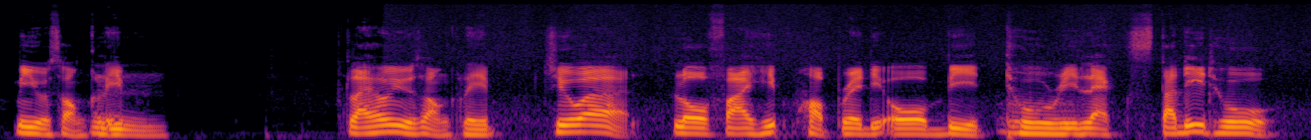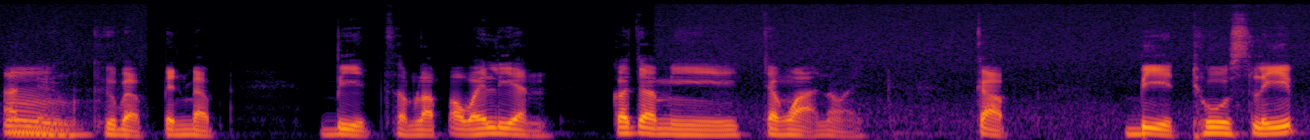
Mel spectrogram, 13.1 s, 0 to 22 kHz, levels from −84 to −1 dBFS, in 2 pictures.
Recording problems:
hiss; faint; from 2 to 7.5 s and from 10 s on; 30 dB below the speech

